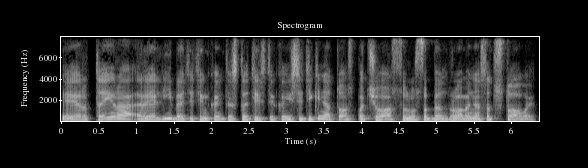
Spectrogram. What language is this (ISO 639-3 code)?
lit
